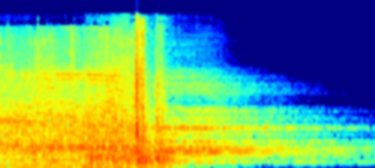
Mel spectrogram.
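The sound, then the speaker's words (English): A heavy door slams shut with a sharp double bang over a rumbling background, followed by a lingering metallic ring that slowly fades into quiet. “The door slammed behind us.”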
